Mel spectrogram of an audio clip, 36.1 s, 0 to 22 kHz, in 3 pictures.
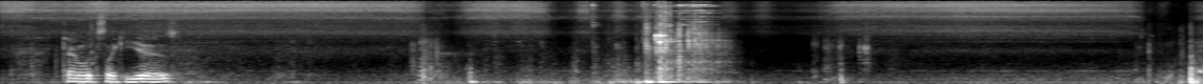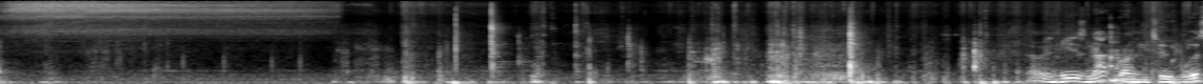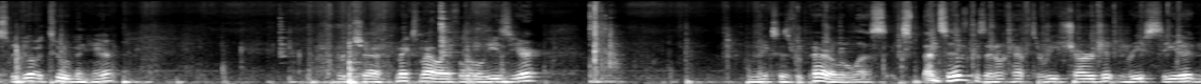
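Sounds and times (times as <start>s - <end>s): air hissing from tire valve: 0.0s - 6.3s, 7.4s - 15.4s.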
